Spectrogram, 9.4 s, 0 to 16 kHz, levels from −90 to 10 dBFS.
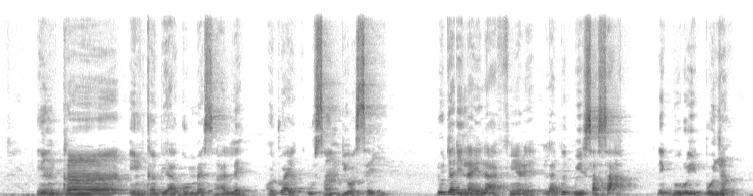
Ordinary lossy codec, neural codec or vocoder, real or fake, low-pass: none; none; real; 14.4 kHz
